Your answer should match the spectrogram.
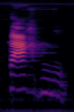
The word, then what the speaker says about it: carne: E o acento vai modificar o som, a pronúncia da palavra. E aí temos carnê. Observe que na última sílaba, no nê, tem um acento circunflexo. E na segunda palavra, aparece a palavra carne. A escrita é a mesma.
